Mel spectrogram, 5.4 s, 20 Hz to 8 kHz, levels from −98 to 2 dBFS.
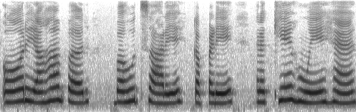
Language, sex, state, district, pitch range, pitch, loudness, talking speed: Hindi, female, Punjab, Pathankot, 270-305 Hz, 285 Hz, -12 LUFS, 100 wpm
